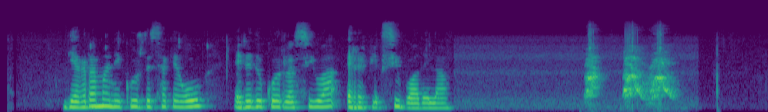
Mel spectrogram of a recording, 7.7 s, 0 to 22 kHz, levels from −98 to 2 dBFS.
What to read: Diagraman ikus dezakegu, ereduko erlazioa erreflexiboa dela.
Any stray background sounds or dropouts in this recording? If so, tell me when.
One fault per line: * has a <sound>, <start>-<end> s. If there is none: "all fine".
* has a bark, 5.8-6.9 s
